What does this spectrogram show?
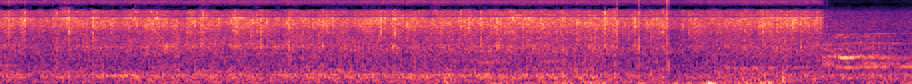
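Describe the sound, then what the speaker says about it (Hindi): Rainwater rushes and rises in a residential street during heavy morning rain, a loud continuous gushing hiss up close that stays constant before dropping off sharply near the end. "गली में भी पानी चढ़ना शुरू हो गया है"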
